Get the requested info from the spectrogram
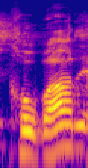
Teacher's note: So in this sense, it's not Ko, it says Khowar, and it's unaspirated. It's simply K and wow.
